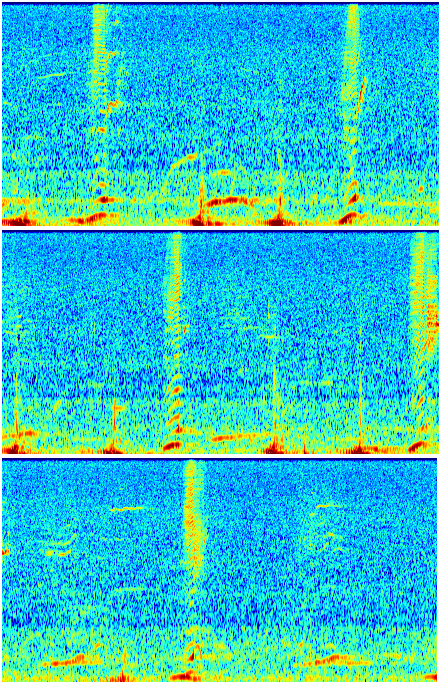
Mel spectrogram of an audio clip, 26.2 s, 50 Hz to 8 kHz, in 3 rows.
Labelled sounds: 0.7	2.4	humpback whale, 1.7 to 6.2 kHz
3.4	4.0	humpback whale, 0.80 to 1.1 kHz
6.9	7.4	humpback whale, 1.6 to 6.1 kHz
12.0	12.3	humpback whale, 0.80 to 2.2 kHz
13.9	14.2	humpback whale, 1.8 to 1.9 kHz
15.1	15.4	humpback whale, 0.96 to 1.1 kHz
17.0	17.7	humpback whale, 1.4 to 2.6 kHz
18.7	19.0	humpback whale, 2.4 to 2.8 kHz
19.6	20.4	humpback whale, 1.3 to 4.2 kHz
23.7	24.2	humpback whale, 4.0 to 4.3 kHz

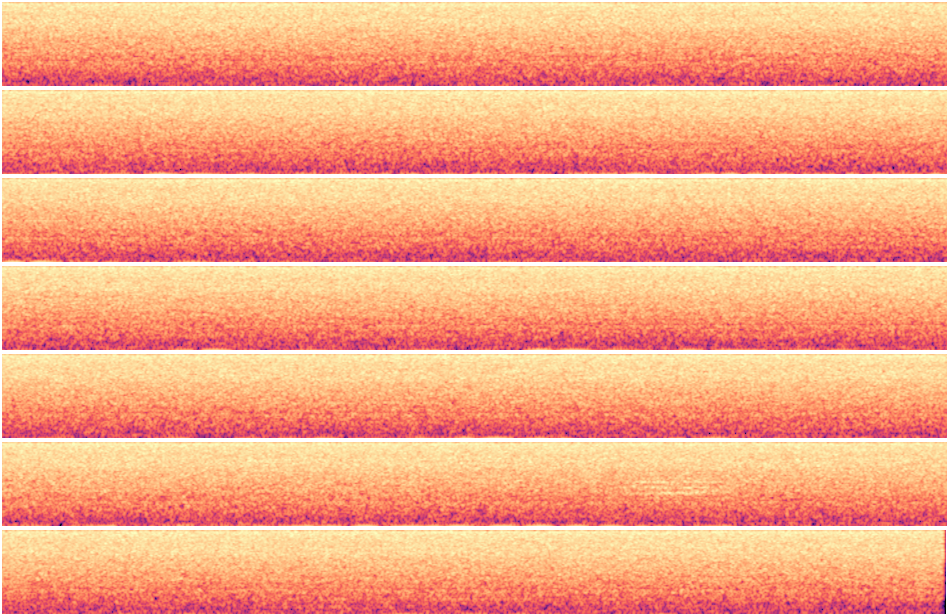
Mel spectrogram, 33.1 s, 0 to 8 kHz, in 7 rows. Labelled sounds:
26.9	27.2	humpback whale, 1.1 to 1.3 kHz

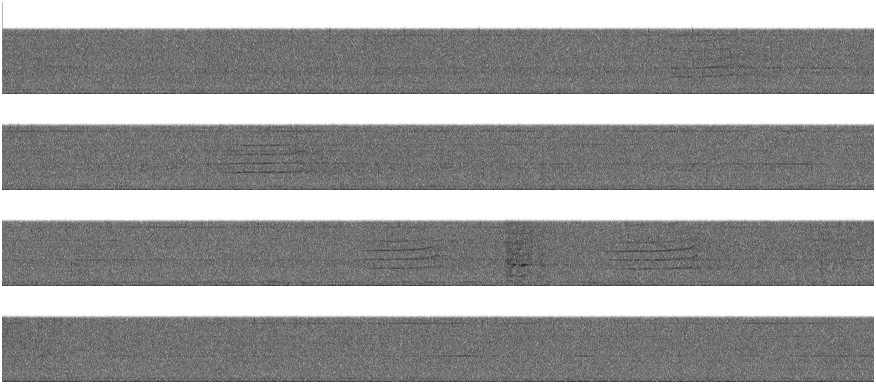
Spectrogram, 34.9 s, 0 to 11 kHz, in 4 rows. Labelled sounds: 6.7	7.4	killer whale, southern resident, 2.0 to 4.5 kHz
10.9	11.9	killer whale, southern resident, 2.1 to 5.4 kHz
21.0	21.9	killer whale, southern resident, 2.1 to 5.3 kHz

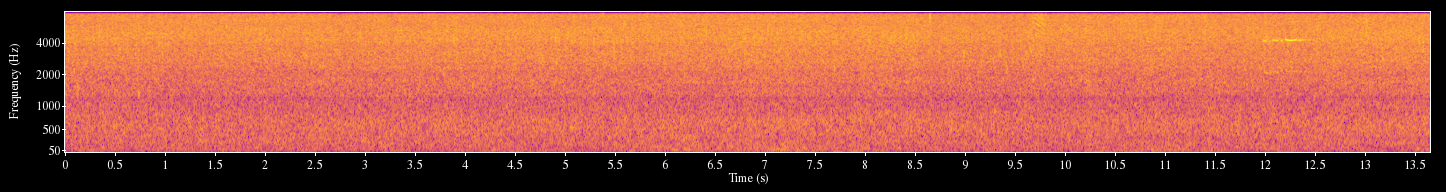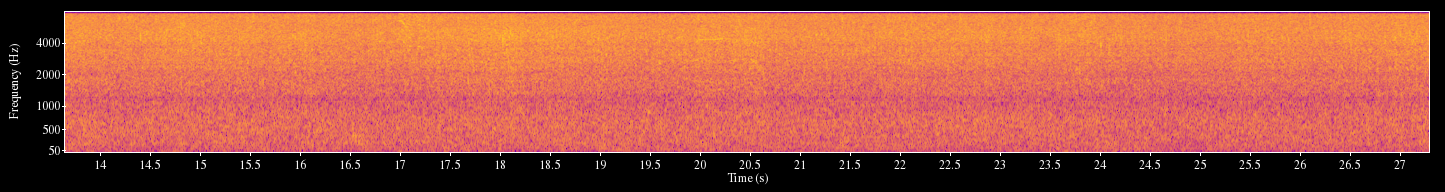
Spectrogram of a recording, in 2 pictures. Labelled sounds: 12.1	12.4	Pacific white-sided dolphin, 4.2 to 4.4 kHz
20.0	20.3	Pacific white-sided dolphin, 4.3 to 4.5 kHz

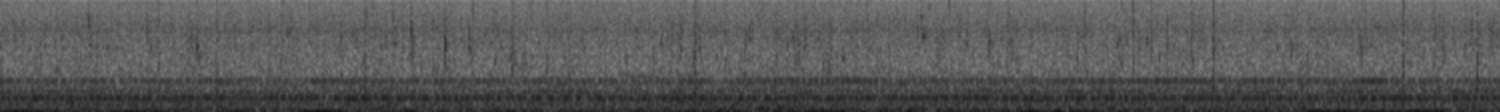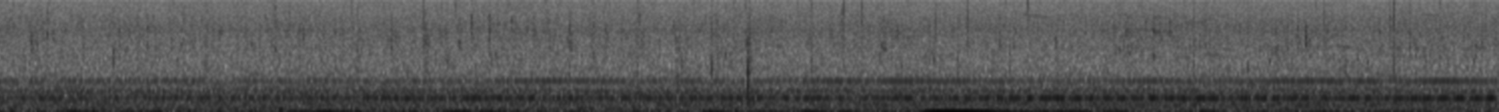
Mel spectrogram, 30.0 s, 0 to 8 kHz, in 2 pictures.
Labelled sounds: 10.0	15.0	vessel noise, 0 to 8.0 kHz

